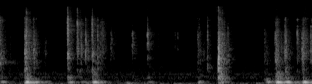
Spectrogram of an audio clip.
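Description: Someone typing C code on a computer keyboard, a quick close run of key clicks in uneven bursts with short pauses, no voice heard.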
